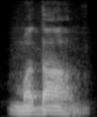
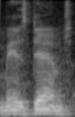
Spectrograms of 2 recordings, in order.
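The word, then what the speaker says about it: Mesdames: याला आपण लगेच तुम्ही मेस डॅम्स असं वाचू नका त्याला मदाम किंवा मेदाम. मदामचं काय झालं मेदाम. याचं प्रोनाऊन्सिएशन मदाम आणि याचं प्रोनाऊन्सिएशन मेदाम लक्षात ठेवायचं.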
